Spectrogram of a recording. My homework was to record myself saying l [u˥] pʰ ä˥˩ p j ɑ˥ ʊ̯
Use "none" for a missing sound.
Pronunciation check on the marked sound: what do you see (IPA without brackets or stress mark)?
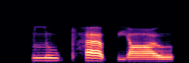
u˥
